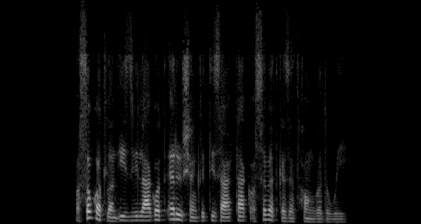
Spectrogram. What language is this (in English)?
Hungarian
